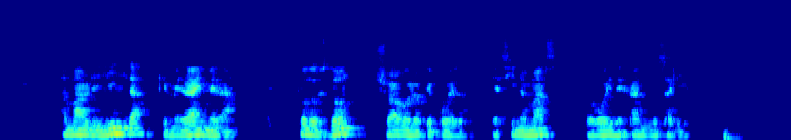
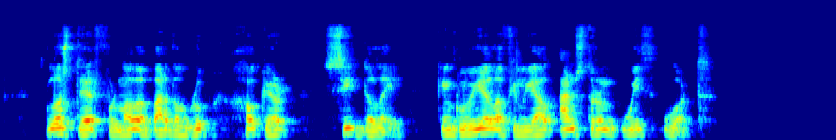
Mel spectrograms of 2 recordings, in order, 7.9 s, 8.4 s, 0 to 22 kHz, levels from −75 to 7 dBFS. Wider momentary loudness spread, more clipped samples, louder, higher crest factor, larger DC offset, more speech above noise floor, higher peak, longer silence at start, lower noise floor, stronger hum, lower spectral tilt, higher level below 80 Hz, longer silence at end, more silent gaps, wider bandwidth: first, 18 LU vs 13 LU; neither; second, -42 LUFS vs -24 LUFS; about the same, 22 dB vs 20 dB; neither; second, 44 dB vs over 67 dB; second, -20 dBFS vs -6 dBFS; first, 0.6 s vs 0.45 s; second, -84 dBFS vs under -90 dBFS; neither; first, -7 dB/octave vs -5.5 dB/octave; second, -70 dBFS vs -56 dBFS; second, 0.55 s vs 1.3 s; neither; second, 7.8 kHz vs 11.5 kHz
